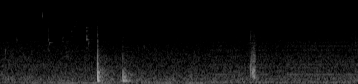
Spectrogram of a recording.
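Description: A glass knocks down onto a hard table.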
